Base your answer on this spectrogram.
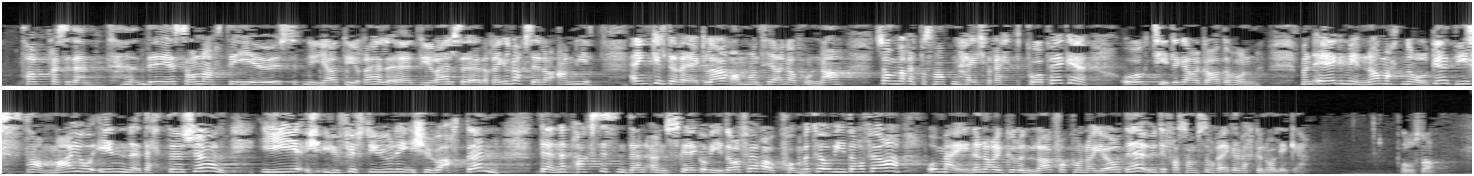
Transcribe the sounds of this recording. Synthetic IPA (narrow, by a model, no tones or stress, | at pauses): t̪ʰɑk̚ːpʰɾɛsɪd̪ɛnt̪d̪ɛæɾsɔnːɑt̪ɪøːsɪt̪nyːɑd̪yːɾəɛd̪yːɾəhɛlsəɾeːɡəlʋæɾksɔɛd̪ɛʔɑnjɪt̪ː | ɛŋkəlt̪əɾeːɡləɾɔmhɔnt̪ʰeːɾɪŋɑʋhʊnːɑsɔmɾɛpɾɛsənʰɑnt̪nhæɪlt̪ʁɛt̪ːpʰoːpʰeːkəʔoːɡt̪ʰiːd̪lɪɡɑɾəɡɑːd̪əhʊnːmɛnɛɡmɪnːəɾɔmɑt̪nɔɾɡəd̪ɪst̪ɾɑmːɑjʊʔɪnd̪ɛt̪ːəʃøːl | ɪʉfʏst̪əjʉːlɪɪçʉːəʔɑt̪ːən | d̪̥ɛnːəpʰɾɑksɪsnd̪ɛnœnskəɛɡɔʋiːd̪ɑɾəføːʁɑɔkʰɔmːət̪ʰɪlɔʋiːd̪əɾəføːɾɑɔmæɪnəd̪ɛʁæɡɾʉnlɑːɡfɔɾɔkʰʊnːɑjøːɾd̪ɛʉːt̪ɪfʁɑsɔnːsɔmʁeːɡəlʋæʁkənoːlɪɡːə̰ | st̪ɑ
